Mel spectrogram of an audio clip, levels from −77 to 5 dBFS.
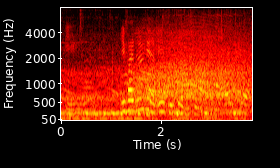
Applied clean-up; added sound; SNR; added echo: none; Crowd; -3 dB; none.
